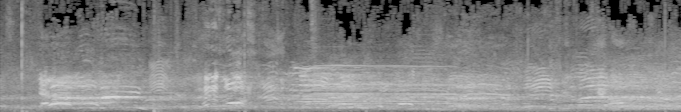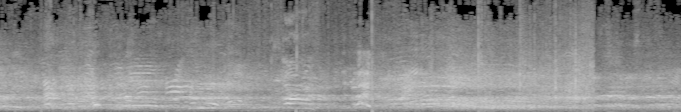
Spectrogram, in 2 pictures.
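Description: Male players shout to each other across the pitch.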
